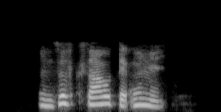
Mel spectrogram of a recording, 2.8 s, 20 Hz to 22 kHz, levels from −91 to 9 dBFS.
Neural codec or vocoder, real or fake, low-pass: codec, 44.1 kHz, 2.6 kbps, DAC; fake; 5.4 kHz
